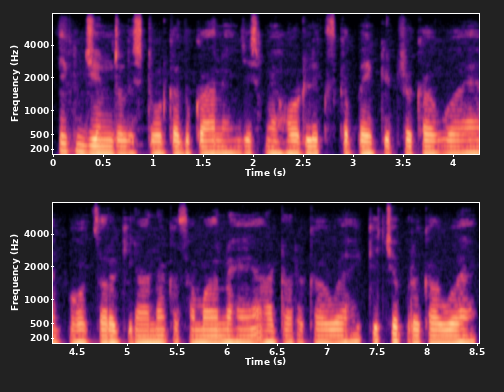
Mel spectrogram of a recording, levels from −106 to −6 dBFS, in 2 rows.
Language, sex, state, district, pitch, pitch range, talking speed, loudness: Hindi, male, Bihar, Sitamarhi, 125 Hz, 125-130 Hz, 190 wpm, -25 LUFS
